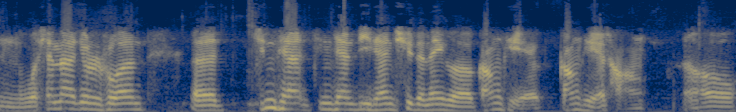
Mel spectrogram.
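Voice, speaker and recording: A man talks at a very slow pace. His fairly high voice has lively intonation. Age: 20s. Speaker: caller, former salesperson. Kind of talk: call-in advice conversation. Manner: halting, hesitant.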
